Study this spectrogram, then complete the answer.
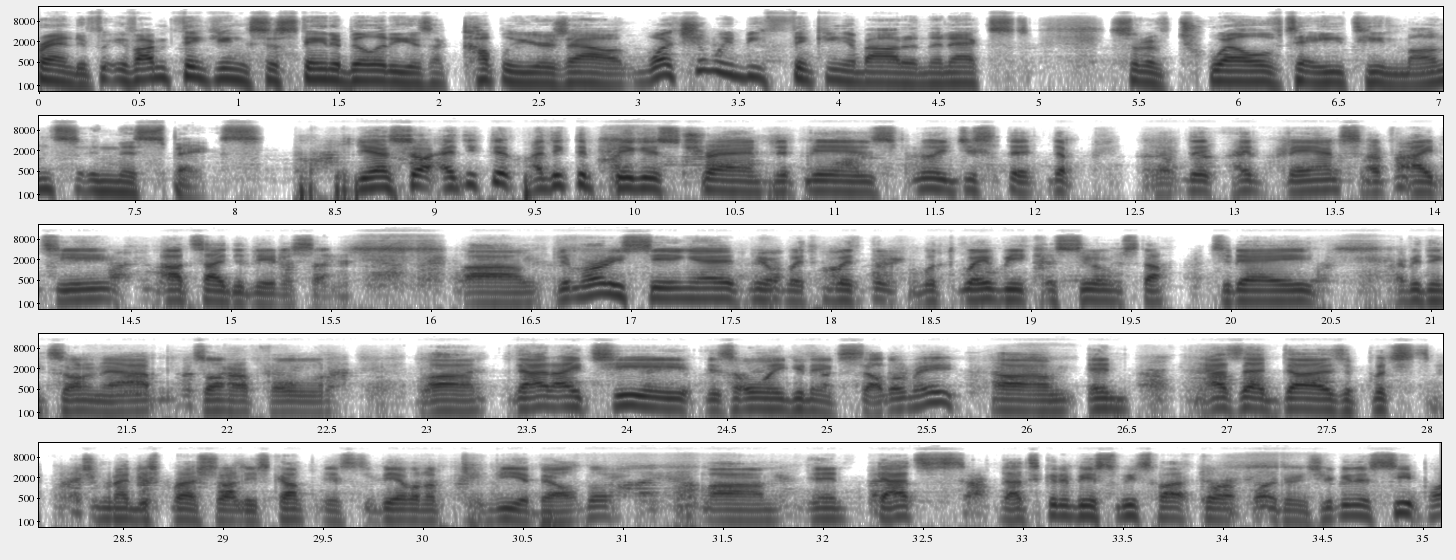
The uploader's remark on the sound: Recorded at IT Nation Connect 2023.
